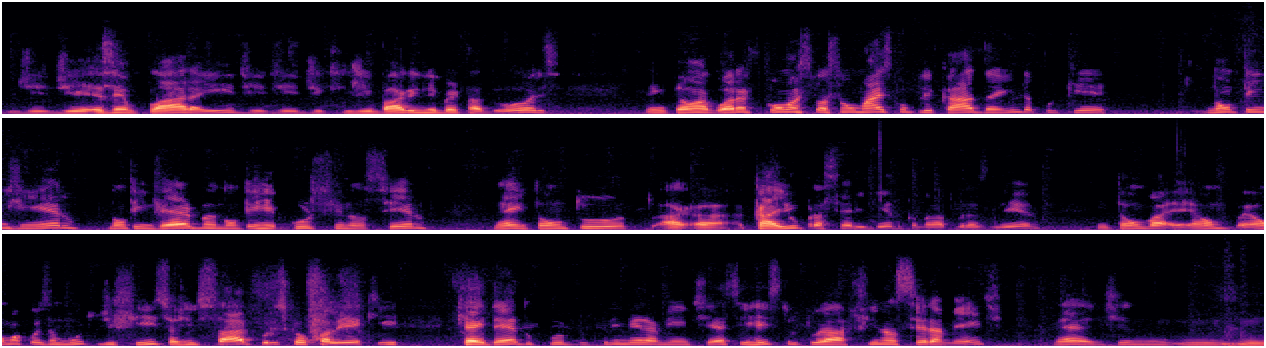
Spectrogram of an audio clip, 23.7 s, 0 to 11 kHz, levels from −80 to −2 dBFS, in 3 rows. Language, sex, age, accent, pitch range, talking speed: Portuguese, male, 20-39, Brazilian, 150-190 Hz, 195 wpm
